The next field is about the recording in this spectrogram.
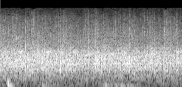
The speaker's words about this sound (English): I'm announcing today our cyber kick, ladies and gentlemen. This is, yeah, big round of applause for us. Yeah.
